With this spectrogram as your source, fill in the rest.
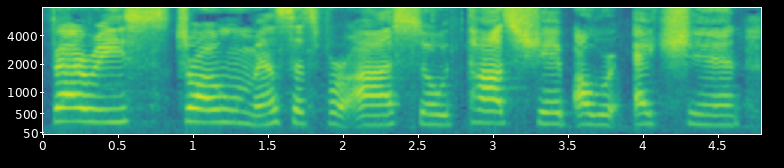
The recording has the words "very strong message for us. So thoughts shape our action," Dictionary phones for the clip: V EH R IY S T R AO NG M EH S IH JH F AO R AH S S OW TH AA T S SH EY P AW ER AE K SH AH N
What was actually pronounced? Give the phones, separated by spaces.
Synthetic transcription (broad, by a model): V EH R IY S T R AO NG M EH S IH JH F AO R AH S S OW T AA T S SH EY P AW ER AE K SH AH N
